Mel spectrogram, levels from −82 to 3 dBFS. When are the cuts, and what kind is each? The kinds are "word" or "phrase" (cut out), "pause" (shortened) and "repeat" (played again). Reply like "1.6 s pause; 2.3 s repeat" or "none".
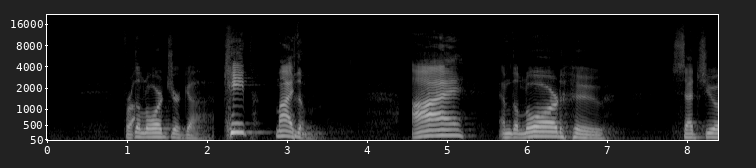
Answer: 1.1 s phrase; 2.1 s pause; 3.1 s phrase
